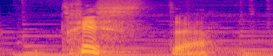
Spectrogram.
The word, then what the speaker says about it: triste: And here is the last word, triste. Again, we don't pronounce the letter E at the end.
